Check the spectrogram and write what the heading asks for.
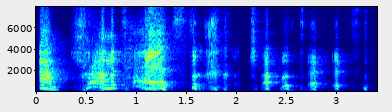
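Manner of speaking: drawn-out, high, breaking comic wail; retold outburst dissolving into gasps; traumatized. Shaken woman answers the man's question, traumatized wail. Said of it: "I gave him the dirtiest look".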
